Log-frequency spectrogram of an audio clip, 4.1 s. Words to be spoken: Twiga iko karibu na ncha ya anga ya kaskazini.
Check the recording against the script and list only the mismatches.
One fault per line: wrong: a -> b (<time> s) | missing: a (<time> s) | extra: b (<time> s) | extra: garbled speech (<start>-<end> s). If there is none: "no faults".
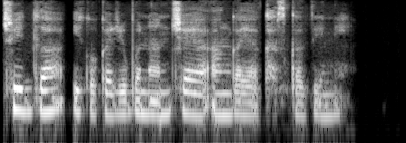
no faults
